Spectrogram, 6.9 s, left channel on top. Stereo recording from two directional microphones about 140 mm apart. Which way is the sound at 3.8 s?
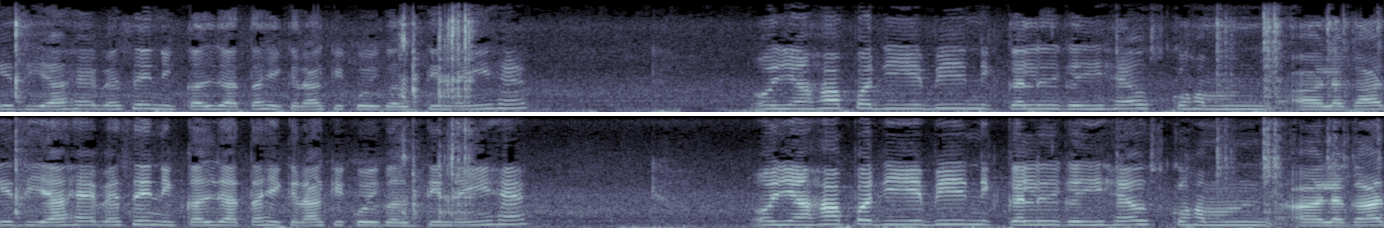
10° left (ahead or behind).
